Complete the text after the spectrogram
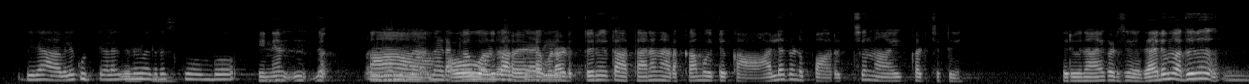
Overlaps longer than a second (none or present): present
